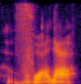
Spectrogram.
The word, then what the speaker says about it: voila: final D reviled voila this is a a VW combination so you're rounding your lips as soon as you can after do you make the v v voila voila voila means there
